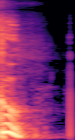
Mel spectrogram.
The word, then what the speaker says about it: coup: Yeah, it's pronounced coup. – I was wondering if we were going to jump on that one. It's not the chicken coop.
